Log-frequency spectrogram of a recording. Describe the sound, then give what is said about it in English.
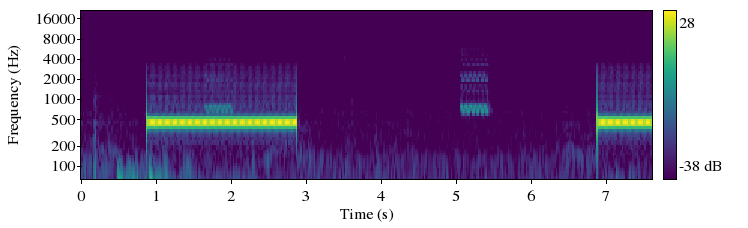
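A steady telephone dial tone sounds for about two seconds, then returns near the end, with short electronic beeps of a phone number being dialed on a keypad in between. Loud, with no talking. “Like you could tell what I was dialing anyhow.”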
